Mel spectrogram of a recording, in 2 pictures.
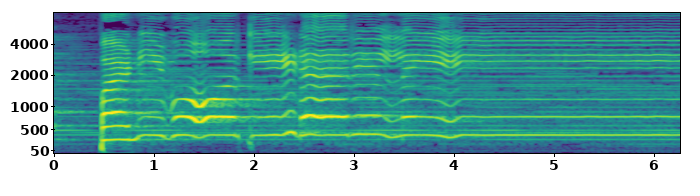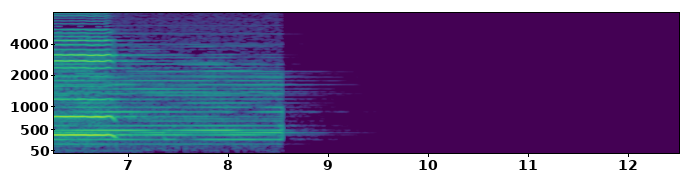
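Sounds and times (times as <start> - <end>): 
carnatic classical music in raga dhanyasi: 0.0 - 9.1.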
